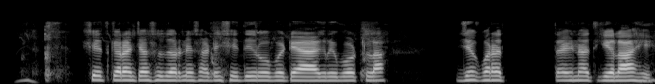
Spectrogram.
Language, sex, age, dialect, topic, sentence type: Marathi, male, 18-24, Northern Konkan, agriculture, statement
